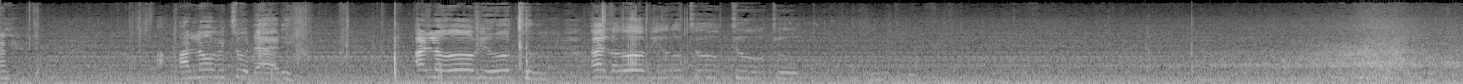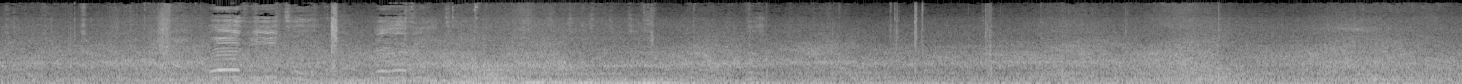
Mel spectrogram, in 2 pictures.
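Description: Shoes shuffle and scuff on pavement.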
